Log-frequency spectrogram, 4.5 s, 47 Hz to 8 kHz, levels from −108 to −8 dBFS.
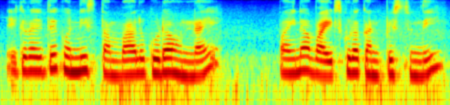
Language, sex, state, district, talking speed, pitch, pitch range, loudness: Telugu, female, Telangana, Hyderabad, 135 wpm, 230 Hz, 210-250 Hz, -16 LUFS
